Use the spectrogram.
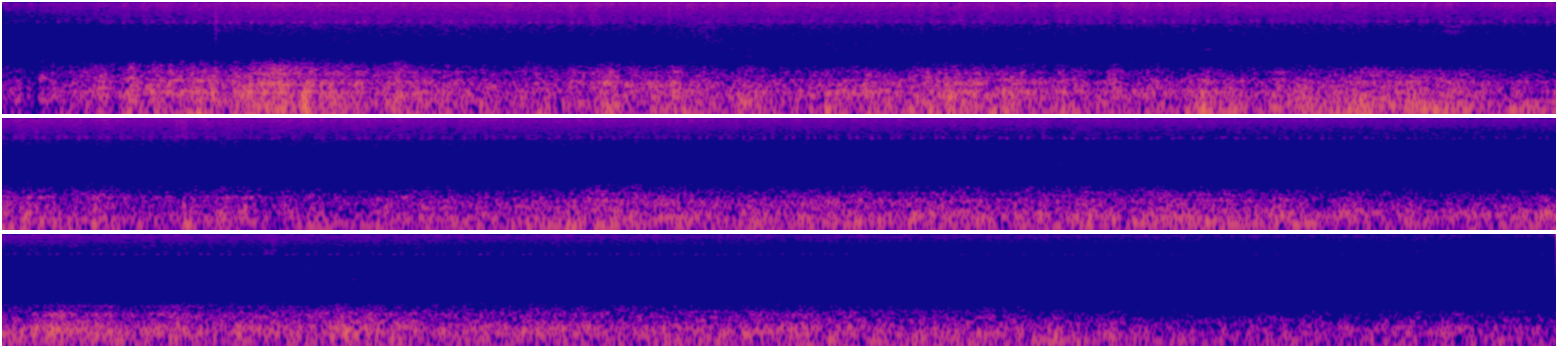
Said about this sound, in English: The boat's decks were caked with life, but there was no sound except the storm.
